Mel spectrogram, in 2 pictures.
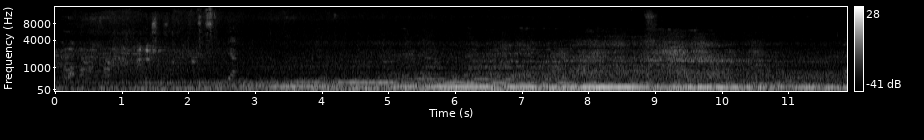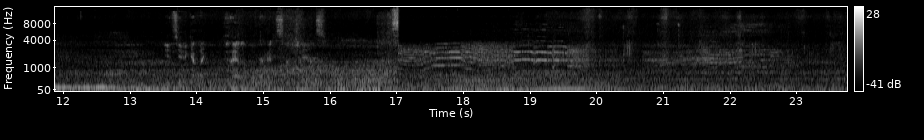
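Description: Helicopter machinery running with a steady low hum. The hum builds over the first several seconds, then eases about two-thirds of the way through, with indistinct voices over it.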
